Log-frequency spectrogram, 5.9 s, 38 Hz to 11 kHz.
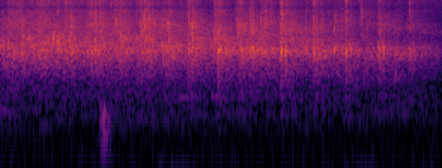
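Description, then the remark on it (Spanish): Sustained applause from an audience marking the 21st class on the Book of Apocalypse (Revelation): a dense, steady wash of many hands clapping for about six seconds, with a few sharper claps standing out and a brief low thump partway through. “21 como hoy, un aplauso, 21.”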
